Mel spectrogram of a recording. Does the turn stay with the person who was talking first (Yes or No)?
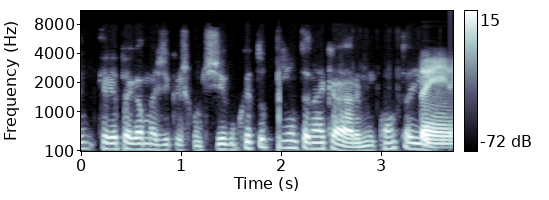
Yes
